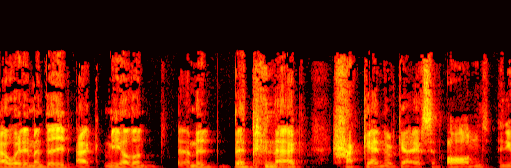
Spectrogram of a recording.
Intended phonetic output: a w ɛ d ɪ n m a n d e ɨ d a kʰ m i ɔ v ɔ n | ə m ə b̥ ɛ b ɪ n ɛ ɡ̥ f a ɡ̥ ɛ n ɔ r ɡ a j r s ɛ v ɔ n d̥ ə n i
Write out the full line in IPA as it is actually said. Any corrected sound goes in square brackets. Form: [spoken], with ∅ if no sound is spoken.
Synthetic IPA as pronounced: a w ɛ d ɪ n m a n d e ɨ d a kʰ m i ɔ [ð] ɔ n | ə m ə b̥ ɛ b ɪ n [a] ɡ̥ [h] a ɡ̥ ɛ n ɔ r ɡ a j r s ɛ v ɔ n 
